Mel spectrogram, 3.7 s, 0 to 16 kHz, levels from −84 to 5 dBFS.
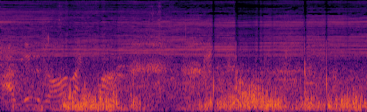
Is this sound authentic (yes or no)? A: yes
